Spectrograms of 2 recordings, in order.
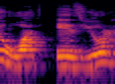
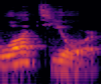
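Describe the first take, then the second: First: What and is are said as separate words. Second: What and is are joined into one syllable. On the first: "به جای What is your" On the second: "همچنین میتونیم بگیم What's your"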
